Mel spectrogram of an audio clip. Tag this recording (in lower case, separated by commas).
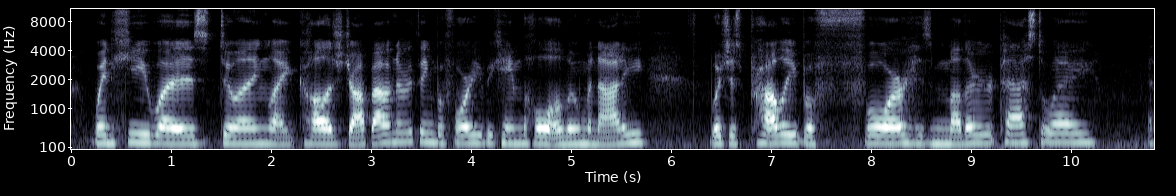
speech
